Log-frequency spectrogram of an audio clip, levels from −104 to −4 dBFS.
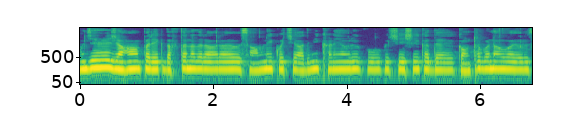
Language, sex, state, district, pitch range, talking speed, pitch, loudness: Hindi, male, Delhi, New Delhi, 160-170 Hz, 240 wpm, 165 Hz, -16 LUFS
